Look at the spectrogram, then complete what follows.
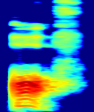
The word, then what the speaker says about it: off: the word is off we cannot use the short uh sound like cup and up U the word is pronounced off we use the a sound like on off ball call Audio a a it's back here off off they cut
